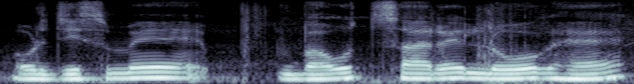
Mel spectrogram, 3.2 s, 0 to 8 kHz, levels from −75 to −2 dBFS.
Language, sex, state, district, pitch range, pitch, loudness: Hindi, male, Chandigarh, Chandigarh, 125-145 Hz, 135 Hz, -13 LUFS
